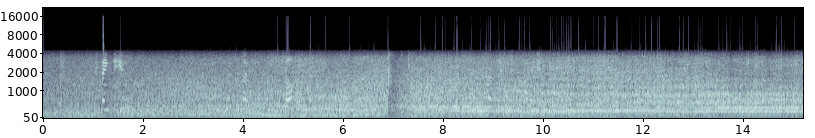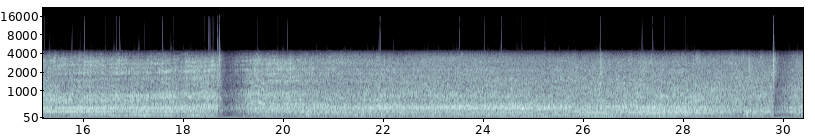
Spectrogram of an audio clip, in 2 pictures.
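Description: A steady engine-like drone with slowly shifting pitch and a few sharp clicks near the start. The sound drops out briefly twice.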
